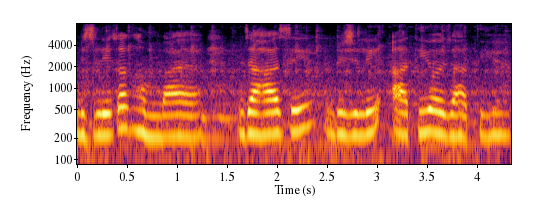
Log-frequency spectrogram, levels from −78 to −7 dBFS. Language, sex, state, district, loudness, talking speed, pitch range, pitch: Hindi, female, Uttar Pradesh, Jyotiba Phule Nagar, -15 LUFS, 150 wpm, 210-235 Hz, 220 Hz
